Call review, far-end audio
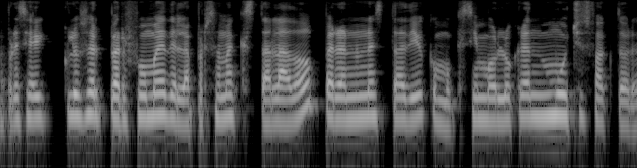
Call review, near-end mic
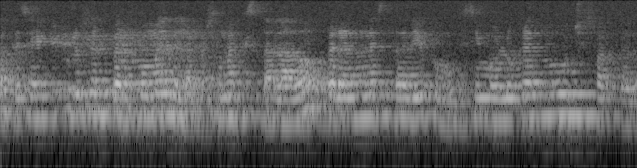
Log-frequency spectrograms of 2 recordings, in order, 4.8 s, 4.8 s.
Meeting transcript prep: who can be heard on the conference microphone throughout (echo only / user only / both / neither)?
both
